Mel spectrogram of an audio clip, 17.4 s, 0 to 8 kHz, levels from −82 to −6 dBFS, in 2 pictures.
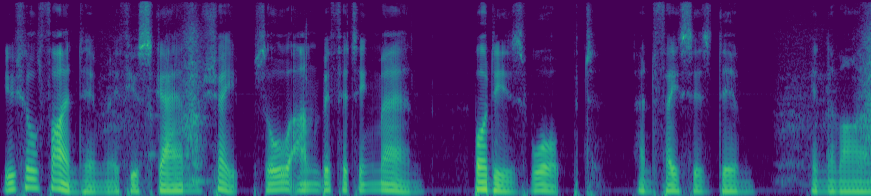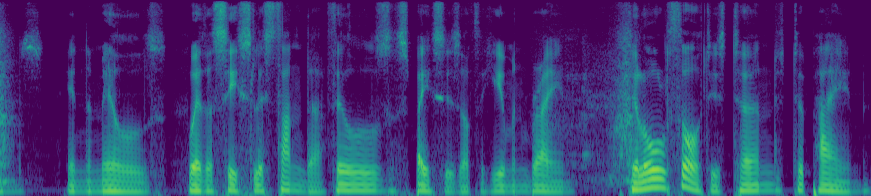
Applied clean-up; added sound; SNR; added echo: none; Sawing; 16 dB; none.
